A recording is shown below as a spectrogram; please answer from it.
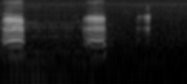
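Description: A man's exaggerated wailing cries, two loud ones about a second apart, each rising and falling in pitch, with a faint shorter one near the end.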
